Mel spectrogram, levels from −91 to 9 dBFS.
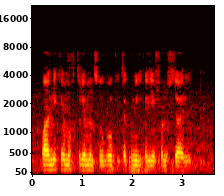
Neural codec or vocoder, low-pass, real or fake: none; 7.2 kHz; real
